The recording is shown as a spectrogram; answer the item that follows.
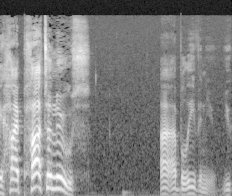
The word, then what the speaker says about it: hypotenuse: hypotenuse look at it look at how it's spelled hi ha 10 whose hypotenuse you can do it next time you're called on proudly boldly say hypotenuse I believe in you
